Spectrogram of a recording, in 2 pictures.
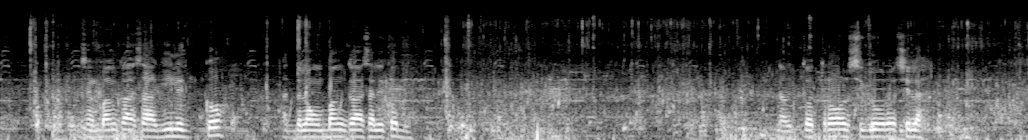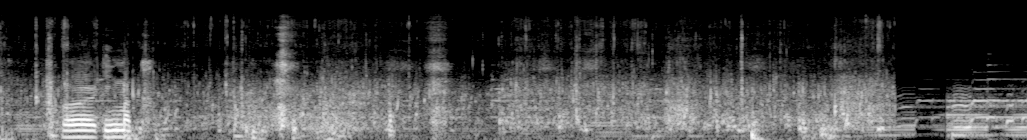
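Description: Waves slap against a small boat's hull.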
